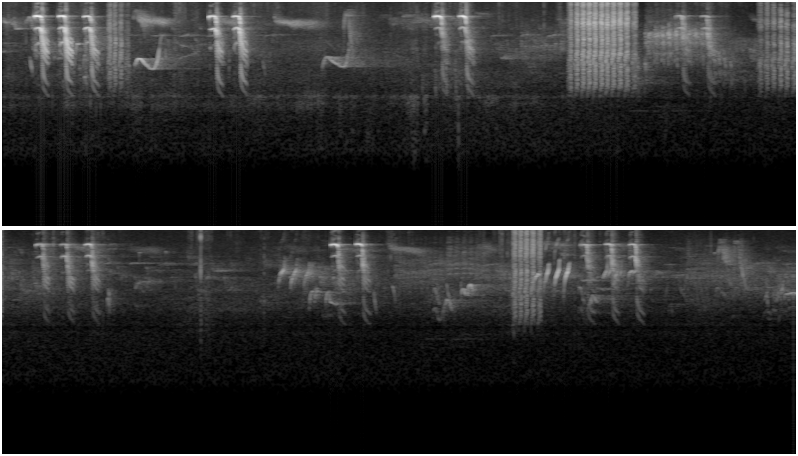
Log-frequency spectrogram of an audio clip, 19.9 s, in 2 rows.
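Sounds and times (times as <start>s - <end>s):
great tit chirps: 0.2s - 4.5s, 5.4s - 11.1s.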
